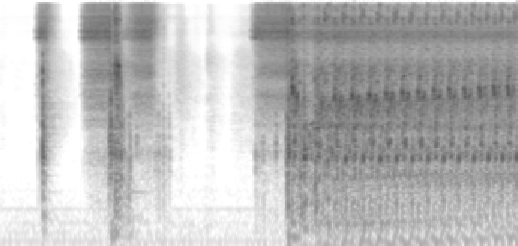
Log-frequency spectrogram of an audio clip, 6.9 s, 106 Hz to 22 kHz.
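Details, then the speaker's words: 3D-printed 412cc air-driven V8 model engine on its second run, high friction: after a few puffs of air it runs fast with a rough, clattering chatter and dry rasp; builder suspects it needs lubrication, then pours 5W-30 into the intake. "All right, it definitely sounds like something needs to be lubricated, maybe. I am not sure."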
